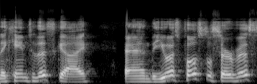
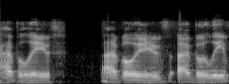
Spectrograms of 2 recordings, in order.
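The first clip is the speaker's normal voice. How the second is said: very low, flat, deep robotic monotone; 8 semitones lower than usual. Retelling a film scene where a girl repeats a line: imitating a robotic voice. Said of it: "like a robot".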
